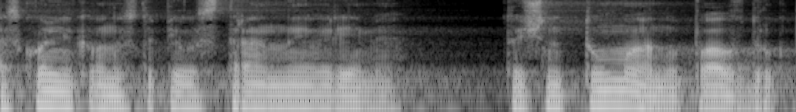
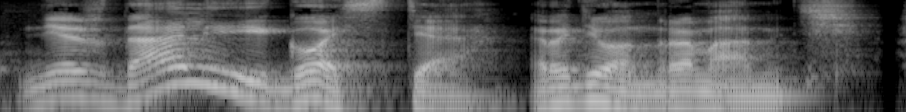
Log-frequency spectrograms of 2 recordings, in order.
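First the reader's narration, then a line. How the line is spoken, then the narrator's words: Laughing exclamation. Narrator (Russian): вскричал, смеясь, Порфирий Петрович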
